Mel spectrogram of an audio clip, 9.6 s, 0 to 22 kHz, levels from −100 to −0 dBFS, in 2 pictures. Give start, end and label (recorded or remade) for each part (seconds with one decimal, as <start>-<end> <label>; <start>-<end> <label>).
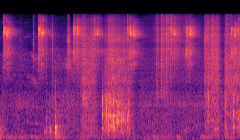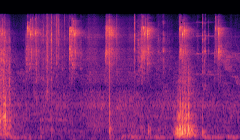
0.0-1.0 recorded; 1.0-4.5 remade; 4.5-6.5 recorded; 6.5-7.5 remade; 7.5-9.6 recorded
